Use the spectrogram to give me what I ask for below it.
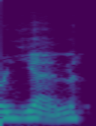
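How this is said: The word is given an American pronunciation.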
